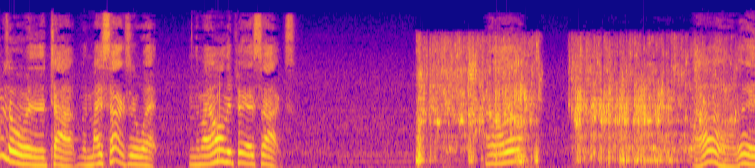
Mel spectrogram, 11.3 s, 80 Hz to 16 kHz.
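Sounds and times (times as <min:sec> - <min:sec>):
speech: 0:00.1 - 0:04.5, 0:07.3 - 0:08.2, 0:10.5 - 0:11.3
toilet flushing: 0:06.2 - 0:11.3
person calling out a single word: 0:07.3 - 0:08.0, 0:10.4 - 0:11.3.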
